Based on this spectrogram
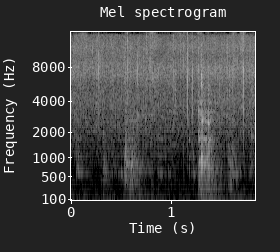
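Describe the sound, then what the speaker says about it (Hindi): Chopped onion fries in half a cup of hot oil, giving a soft, steady sizzle with a brief stir or scrape near the end. "प्याज को फ्राई करेंगे"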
